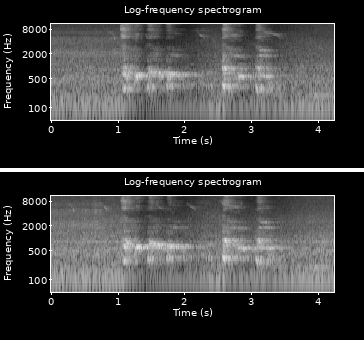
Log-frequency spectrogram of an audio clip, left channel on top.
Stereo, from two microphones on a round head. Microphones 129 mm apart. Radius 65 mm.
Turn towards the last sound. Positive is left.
turn(degrees=80)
